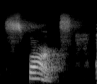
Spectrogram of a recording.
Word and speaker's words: Sparks: It's an easy name. It's Taylor Sparks, as in sparks up your life.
